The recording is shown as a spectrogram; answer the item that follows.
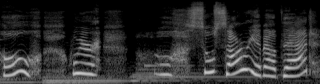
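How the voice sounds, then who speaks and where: A woman voicing a tiny, curious, childlike fairy companion in a video game, squeaky, naive and earnest. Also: slow, exaggerated voice. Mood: confused, apologetic. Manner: naive, expressive, refers to herself by name. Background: background music.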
